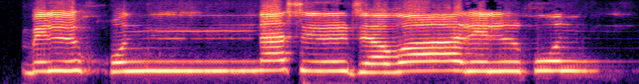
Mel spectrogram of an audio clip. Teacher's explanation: خاء پہ خراٹے کی آواز آنی چاہیے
